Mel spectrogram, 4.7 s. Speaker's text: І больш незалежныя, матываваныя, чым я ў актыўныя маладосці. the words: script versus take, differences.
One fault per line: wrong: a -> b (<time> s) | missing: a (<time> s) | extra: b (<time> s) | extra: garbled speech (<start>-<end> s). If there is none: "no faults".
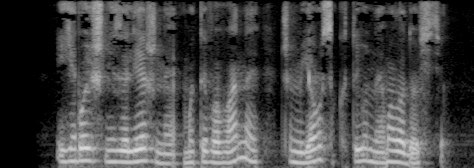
no faults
